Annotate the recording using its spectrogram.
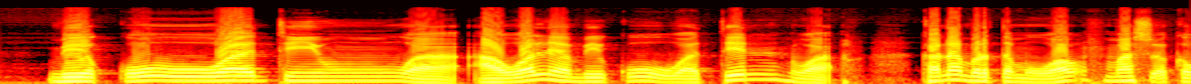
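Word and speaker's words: بِقُوَّةٍ: Suara tanwinnya masukkan kepada huruf waw dan ditahan. Biquwwatin wa, awalnya biquwwatin wa, karena bertemu waw masuk ke waw dan ditahan.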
